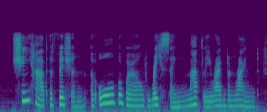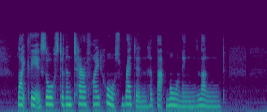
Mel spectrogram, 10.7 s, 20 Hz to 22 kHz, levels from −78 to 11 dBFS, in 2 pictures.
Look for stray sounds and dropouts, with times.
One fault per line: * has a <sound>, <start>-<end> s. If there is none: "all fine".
all fine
